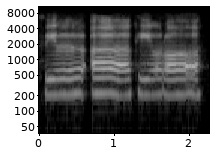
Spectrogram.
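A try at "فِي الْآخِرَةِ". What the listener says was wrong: Enggak panjang roknya. Fil akhirati min khalaq. Lamnya panjang. Lamnya panjang.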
